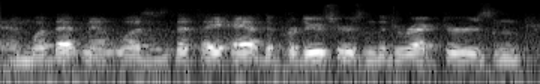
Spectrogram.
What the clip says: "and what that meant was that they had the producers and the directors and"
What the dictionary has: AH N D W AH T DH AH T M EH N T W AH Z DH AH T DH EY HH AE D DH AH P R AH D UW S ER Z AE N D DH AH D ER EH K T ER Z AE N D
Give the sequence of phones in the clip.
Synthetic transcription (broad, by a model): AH N W AH T DH AH T M EH N T W AH Z DH AH T DH EY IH D DH AH P R AH D UW S ER Z N DH AH D ER EH K T ER Z N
